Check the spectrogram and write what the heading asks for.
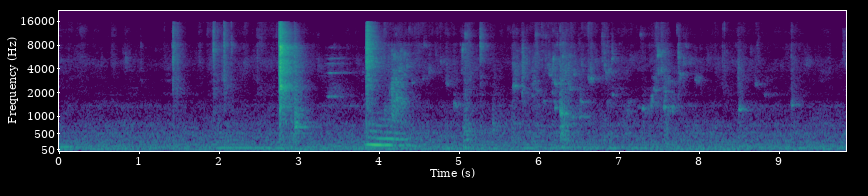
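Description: Water splashing and dripping in a sink basin as raw chicken pieces are rinsed by hand, in scattered small splashes, with two louder splashes or knocks about three and four seconds in.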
